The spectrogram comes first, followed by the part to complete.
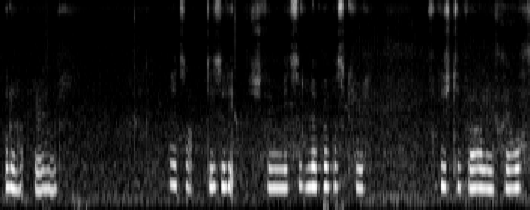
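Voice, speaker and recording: A woman acting out a playful toy role-play, switching quickly between many characters in chatty everyday dialogue. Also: sits high, completely flat delivery, warm tone, a little hiss or hum. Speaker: channel creator voicing every character.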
